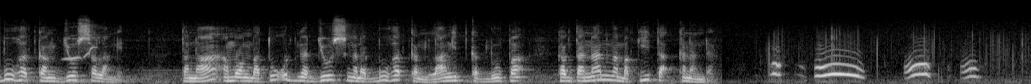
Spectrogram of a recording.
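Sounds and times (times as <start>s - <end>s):
speech: 0.0s - 7.8s
faint low hum: 0.0s - 10.2s
baby crying: 7.7s - 10.2s.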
